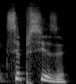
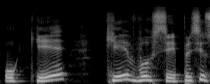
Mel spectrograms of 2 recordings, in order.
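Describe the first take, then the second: First: Some syllables of the question are dropped. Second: Every syllable of the question is pronounced. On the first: "Só que eu falei, comi umas duas sílabas"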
